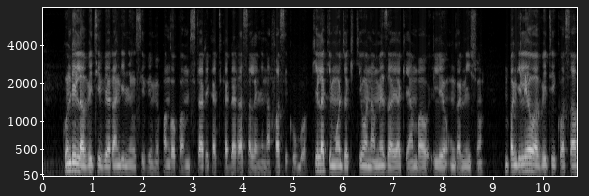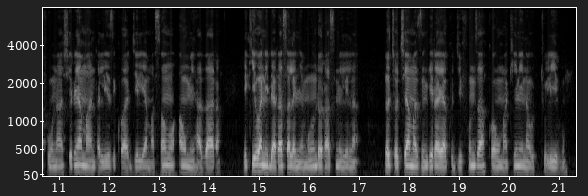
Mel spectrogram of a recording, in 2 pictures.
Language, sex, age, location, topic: Swahili, male, 18-24, Nairobi, education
